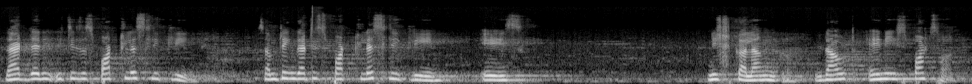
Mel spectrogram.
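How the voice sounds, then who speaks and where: An old archival recording of a woman giving a spiritual lecture. She speaks very slowly and carefully, explaining each word. Her voice rings through a large, echoey hall under a faint hiss. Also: fairly high pitch. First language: not English. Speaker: spiritual teacher. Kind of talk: slow spiritual lecture to an audience.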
